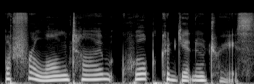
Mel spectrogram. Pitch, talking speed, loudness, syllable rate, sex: 205 Hz, 235 wpm, -16 LUFS, 4.6 syllables/s, female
